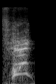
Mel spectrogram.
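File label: "yes", English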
